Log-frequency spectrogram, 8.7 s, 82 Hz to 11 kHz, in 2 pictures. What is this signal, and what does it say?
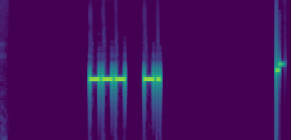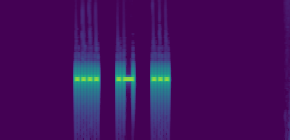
Morse code, heard as a keyed tone, about 25 wpm, spaced as for 18 wpm, 690 Hz. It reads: ON HAS
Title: 2x Character Spacing - Top 200 Words - 25wpm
